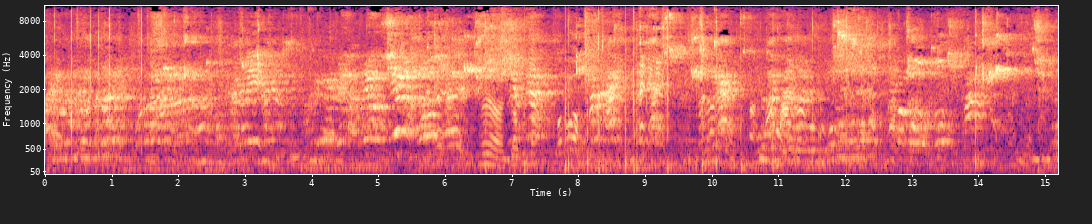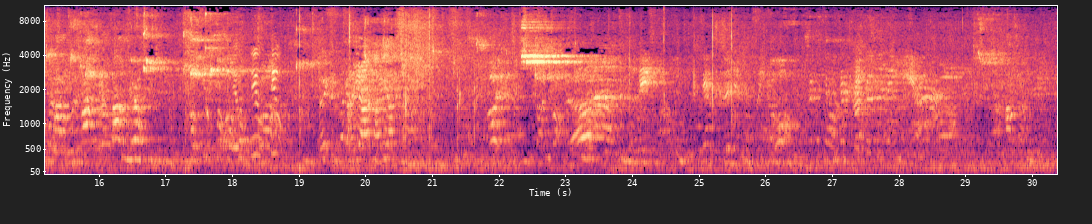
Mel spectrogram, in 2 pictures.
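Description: Basketball being dribbled and bounced on a hard court during a game, under continuous shouting and chatter from players and spectators.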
